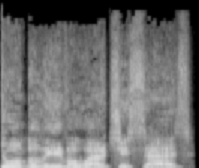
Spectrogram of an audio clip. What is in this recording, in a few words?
Male Dwarf; Tavish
